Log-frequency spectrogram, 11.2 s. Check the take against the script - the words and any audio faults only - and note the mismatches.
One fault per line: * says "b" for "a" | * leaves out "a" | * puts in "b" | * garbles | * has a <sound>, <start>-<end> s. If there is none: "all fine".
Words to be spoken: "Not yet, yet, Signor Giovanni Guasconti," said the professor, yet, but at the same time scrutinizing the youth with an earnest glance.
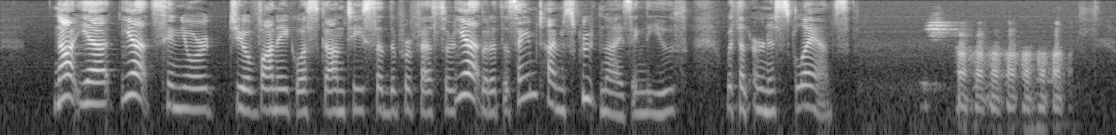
* has a laugh, 9.2-10.7 s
